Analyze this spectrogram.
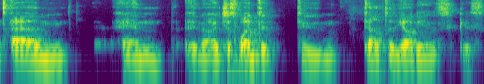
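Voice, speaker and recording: A man at medium pitch with a Spanish accent, moderate pace, and a very clean recording with a silent background. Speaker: associate journal editor, scientist. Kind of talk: panel presentation.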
